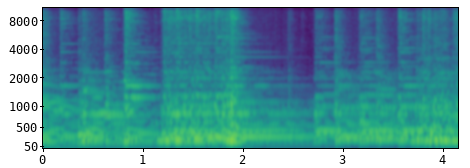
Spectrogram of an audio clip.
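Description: Acoustic guitar played in flamenco style, with no singing: a passage of plucked notes broken by several sharp strummed chords.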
